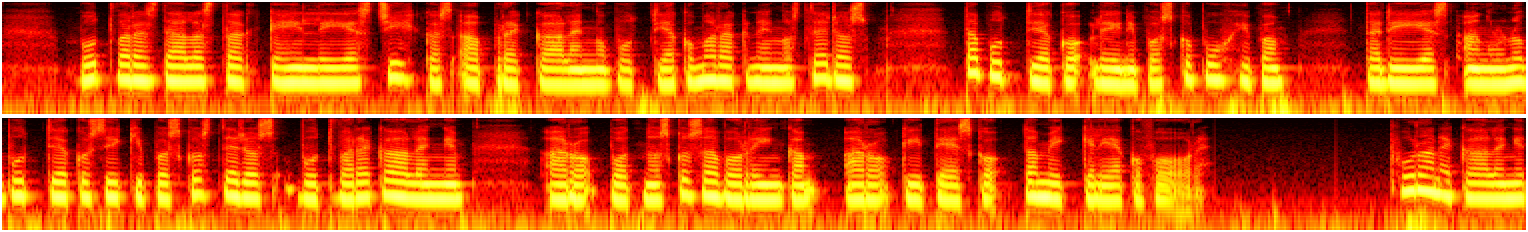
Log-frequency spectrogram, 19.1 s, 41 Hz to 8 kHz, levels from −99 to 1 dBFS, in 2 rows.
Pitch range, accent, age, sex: 175-195 Hz, native, 40-59, female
